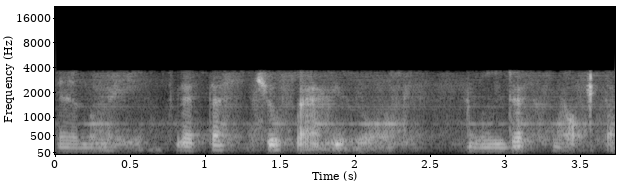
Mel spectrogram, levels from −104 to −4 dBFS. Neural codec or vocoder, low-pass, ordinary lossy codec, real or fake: codec, 24 kHz, 0.9 kbps, WavTokenizer, medium speech release version 1; 3.6 kHz; none; fake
